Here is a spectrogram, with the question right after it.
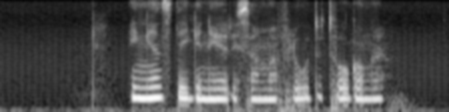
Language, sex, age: Swedish, female, 20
